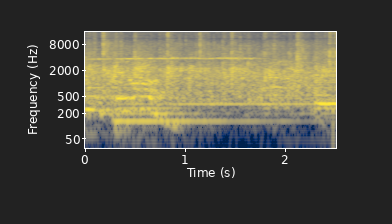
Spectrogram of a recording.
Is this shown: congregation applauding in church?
yes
